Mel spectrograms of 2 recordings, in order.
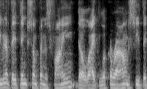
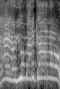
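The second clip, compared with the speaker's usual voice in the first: very high-pitched, shrill yelling; 3 dB louder than usual. Retelling a scene in a little cafe, imitating another man yelling. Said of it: "he was like yelling to him".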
